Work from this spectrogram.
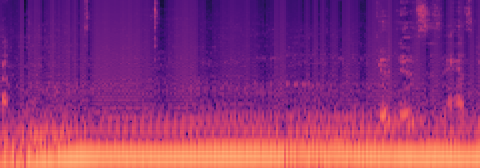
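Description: A turbocharged Camaro held on a two-step launch limiter drones with a loud, close, steady engine rumble, with ragged popping breakup near the end and a voice briefly present.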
